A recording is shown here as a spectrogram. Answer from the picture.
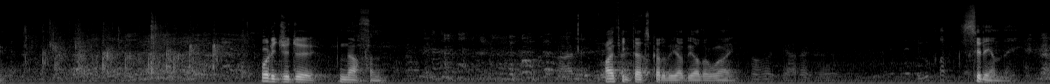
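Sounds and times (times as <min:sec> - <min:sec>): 
audience applause: 0:00.0 - 0:03.2
laughter: 0:00.0 - 0:08.2, 0:08.8 - 0:09.6, 0:10.2 - 0:10.4
speech: 0:02.6 - 0:04.0, 0:06.0 - 0:07.4, 0:09.6 - 0:10.2.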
